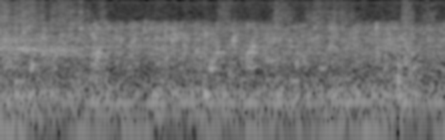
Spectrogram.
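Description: Water trickles and splashes gently in a small recirculating fountain, a soft continuous babble heard alone at low level.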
